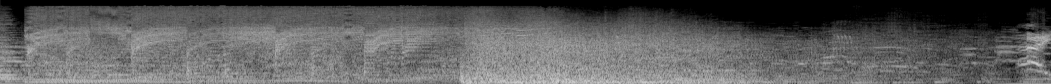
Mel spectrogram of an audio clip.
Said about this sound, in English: Bring down the heavy weapon. Ready? Aim. Do we really need to aim? We're shooting at a door at point blank range. All right then, open fire!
